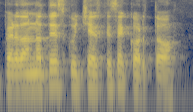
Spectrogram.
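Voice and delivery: ordinary delivery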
